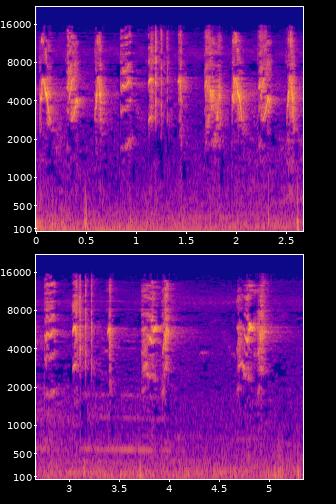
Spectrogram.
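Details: Long-tailed shrike song, a lure for birds that rarely sing: clusters of sharp, harsh high notes repeated in quick groups, easing off near the end.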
